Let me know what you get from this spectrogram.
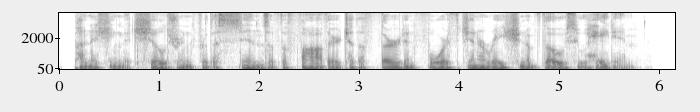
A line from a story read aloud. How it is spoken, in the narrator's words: muttered as he brought the cup to his lips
